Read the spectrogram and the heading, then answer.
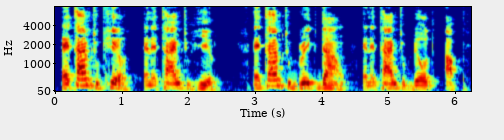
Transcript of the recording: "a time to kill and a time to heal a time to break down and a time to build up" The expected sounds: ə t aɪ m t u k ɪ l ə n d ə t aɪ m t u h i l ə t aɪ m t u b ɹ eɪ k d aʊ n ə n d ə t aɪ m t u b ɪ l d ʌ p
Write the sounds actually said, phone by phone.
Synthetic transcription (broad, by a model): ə t aɪ m t u k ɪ l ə n ə t aɪ m t u h i l ə t aɪ m t u b ɹ eɪ k d aʊ n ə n ə t aɪ m t u b ɪ l d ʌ p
